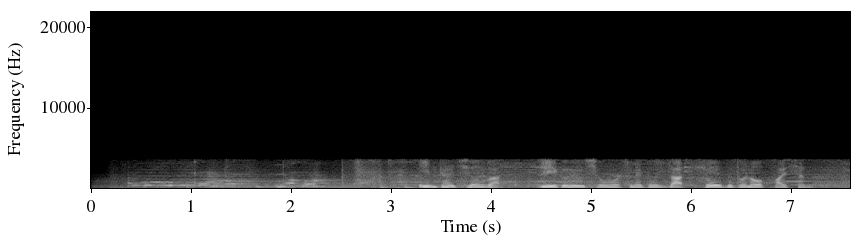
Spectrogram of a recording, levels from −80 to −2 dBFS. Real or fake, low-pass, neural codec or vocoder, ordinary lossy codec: fake; 3.6 kHz; codec, 16 kHz, 0.5 kbps, FunCodec, trained on Chinese and English, 25 frames a second; none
